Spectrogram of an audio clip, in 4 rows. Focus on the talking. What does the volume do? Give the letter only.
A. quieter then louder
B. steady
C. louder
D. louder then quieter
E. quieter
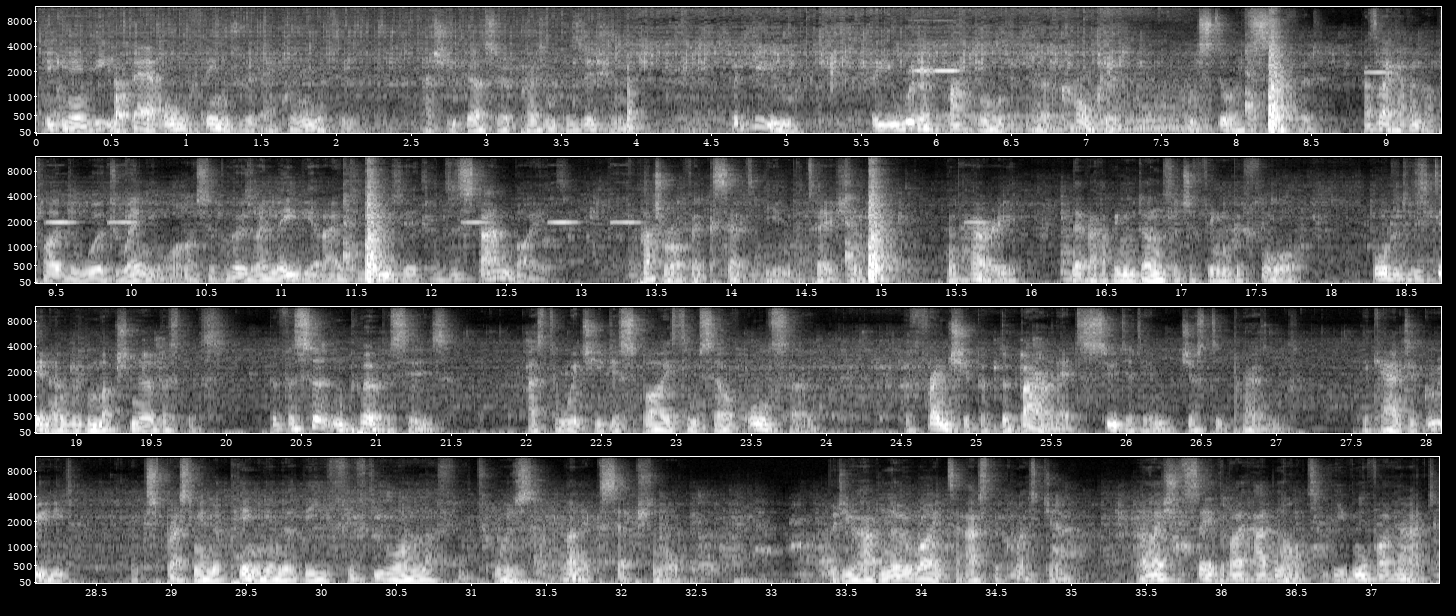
B.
